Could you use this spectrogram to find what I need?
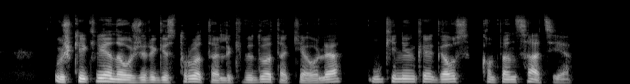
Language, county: Lithuanian, Tauragė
